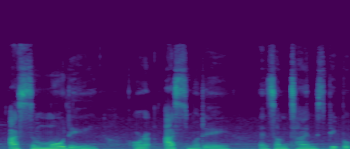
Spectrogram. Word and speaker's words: Asmodeus: well even in dreams his name is sometimes pronounced as asmode or asmodei and sometimes people call him asmodeus or asmodeus whichever feels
